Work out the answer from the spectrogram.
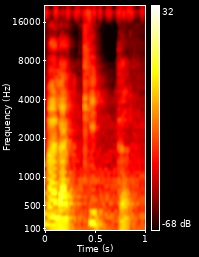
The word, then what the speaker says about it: malachite: Et retenez le nom, hein, c'est de la Alors, ça s'écrit malachite, mais ça se dit malachite.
